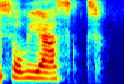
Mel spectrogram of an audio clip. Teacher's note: the ed at the end here after the ka sound, it's voiceless, so we pronounce it as ta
